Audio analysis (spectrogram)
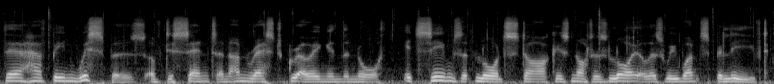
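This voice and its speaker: A man voicing a sly, cunning male spymaster who speaks in a hushed, conspiratorial way, in an ASMR roleplay story. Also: medium pitch, a little slow, few pauses, slight background noise, voice pushed up, close to an everyday voice.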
